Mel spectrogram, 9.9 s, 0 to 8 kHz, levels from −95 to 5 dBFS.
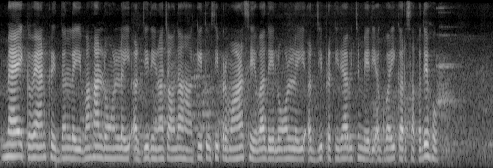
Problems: background sounds at intervals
